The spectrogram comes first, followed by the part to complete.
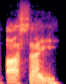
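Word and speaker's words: açaí: Yeah, some people pronounce the the C as a C, but I think the correct pronunciation is kind of an S pronunciation.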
